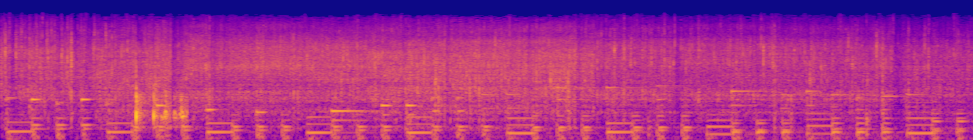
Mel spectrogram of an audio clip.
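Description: Cold cooked rice and canned tuna sizzling in a nonstick frying pan, stirred and scraped with a plastic turner. There is a sharp clink about a second in, and light background music throughout.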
